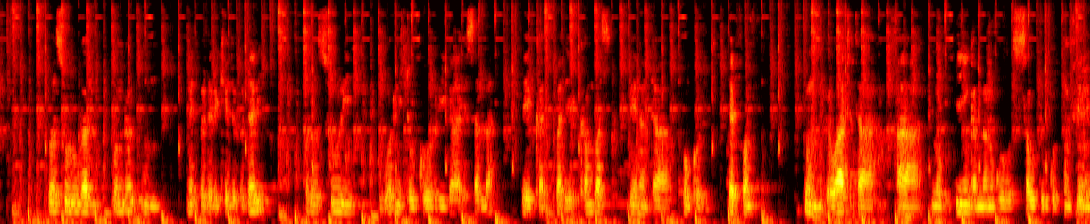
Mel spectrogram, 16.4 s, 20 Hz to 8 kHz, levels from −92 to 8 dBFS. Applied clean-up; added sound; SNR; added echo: classical method WPE with log-MMSE.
